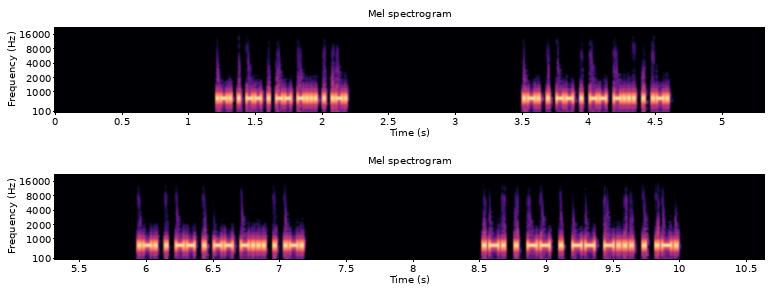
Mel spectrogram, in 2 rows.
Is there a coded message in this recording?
Yes: Morse code from 1.2 to 10.0 s, heard as a keyed tone, about 67 wpm, 700 Hz. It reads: REMEMBER REMEMBER REMEMBER REMEMBER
